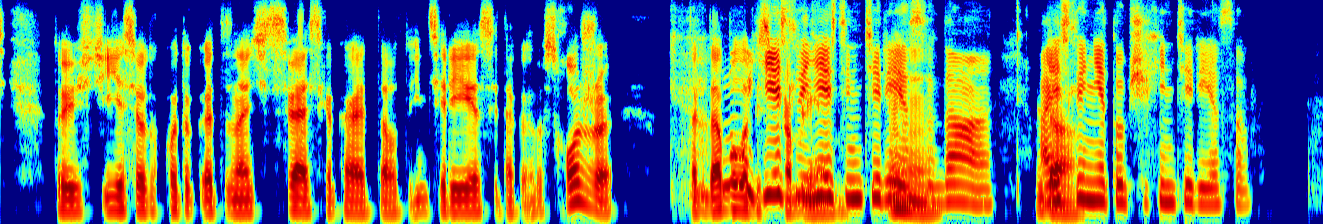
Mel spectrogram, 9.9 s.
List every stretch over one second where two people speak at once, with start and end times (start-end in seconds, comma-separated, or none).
5.4-7.1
